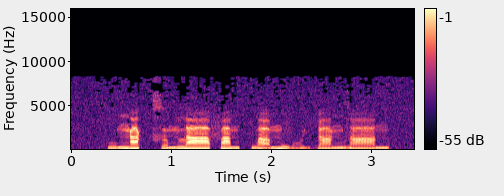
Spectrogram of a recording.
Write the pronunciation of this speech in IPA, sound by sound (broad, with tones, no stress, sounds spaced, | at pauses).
k u˨˦ ŋ a˦˥ k̚ x ə˨˦ m l aː˧ f a˧ m h w a̰˧˥ m v ɔ̤˨˩ j ɗ a˧ ŋ z aː˧ n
